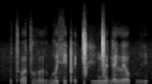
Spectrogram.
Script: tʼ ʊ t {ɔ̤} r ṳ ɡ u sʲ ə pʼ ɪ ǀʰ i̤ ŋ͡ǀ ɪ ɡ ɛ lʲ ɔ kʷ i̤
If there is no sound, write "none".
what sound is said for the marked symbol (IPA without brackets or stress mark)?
ɔ̤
